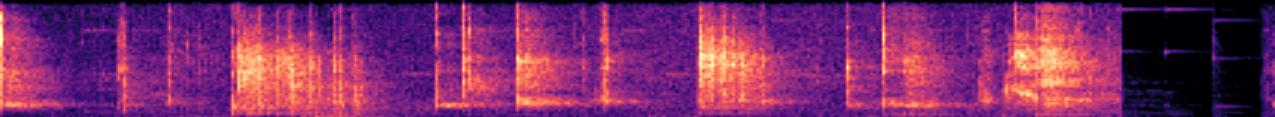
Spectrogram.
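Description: The brittle shell of a toy dinosaur surprise egg being cracked and picked away by hand: crackling and scraping in short repeated bursts, with small sharp clicks between them as pieces break off.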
